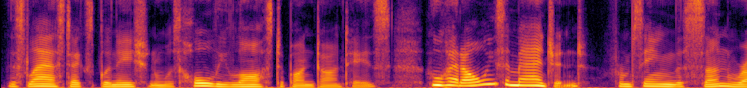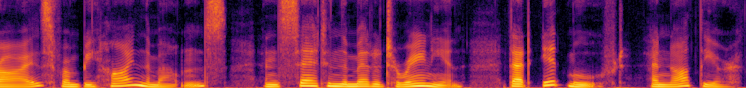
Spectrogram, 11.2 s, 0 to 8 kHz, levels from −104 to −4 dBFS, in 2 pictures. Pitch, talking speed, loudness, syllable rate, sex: 200 Hz, 175 wpm, -18 LUFS, 5.0 syllables/s, female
